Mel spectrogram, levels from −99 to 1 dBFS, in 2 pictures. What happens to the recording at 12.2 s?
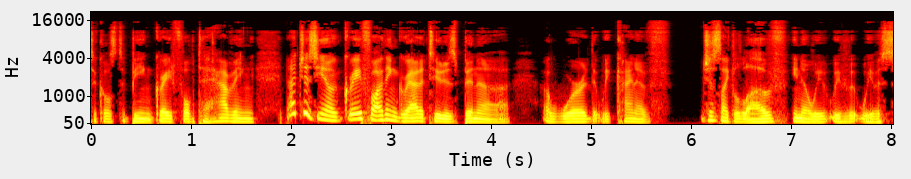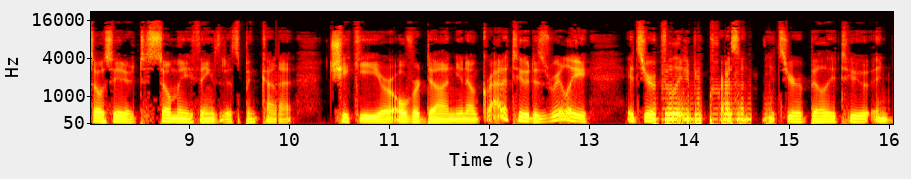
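Nothing goes wrong at 12.2 s; the speech carries on intact through that moment with no audible fault.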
